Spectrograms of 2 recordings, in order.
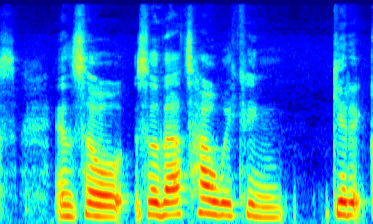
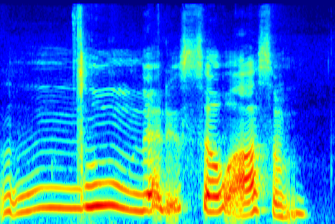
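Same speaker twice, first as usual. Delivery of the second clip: mock, high, slow, drawn-out appreciative mm; 7 semitones higher than usual. Imitating how a friend says she loves things: imitating a friend's appreciative tone. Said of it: "just the way she says it".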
